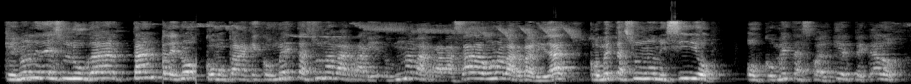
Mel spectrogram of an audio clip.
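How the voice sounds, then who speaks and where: High-pitched guy preaching, does little voices for the dialogue, echoey far-off mic, bit of hiss. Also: brisk, few pauses. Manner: acts out dialogue in lively voices. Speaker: pastor. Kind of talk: sermon. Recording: roomy, distant, dull sound with faint noise.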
